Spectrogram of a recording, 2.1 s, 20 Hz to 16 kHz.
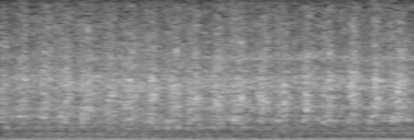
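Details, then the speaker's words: Square-body jump truck V8 just cold-started, choke on: steady idle with a raspy puffing hiss over the rumble from a serious exhaust manifold leak; oil pressure good, charging, some transmission fluid leaking. "we got some serious exhaust manifold roof over here it's going to be okay"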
